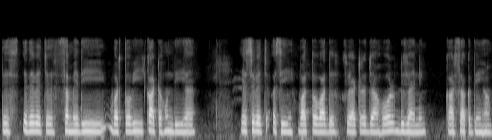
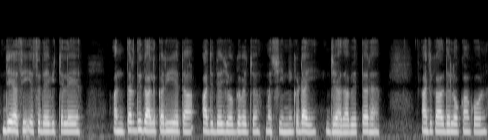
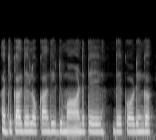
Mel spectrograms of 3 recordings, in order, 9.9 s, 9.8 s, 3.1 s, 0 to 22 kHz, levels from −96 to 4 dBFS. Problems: constant background noise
